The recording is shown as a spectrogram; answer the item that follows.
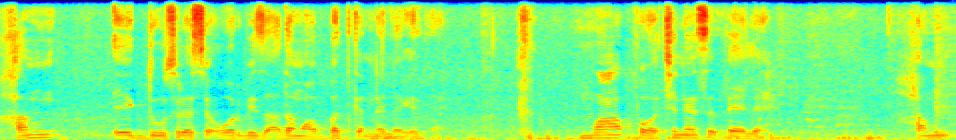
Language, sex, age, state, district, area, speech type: Urdu, male, 18-30, Delhi, North West Delhi, urban, spontaneous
